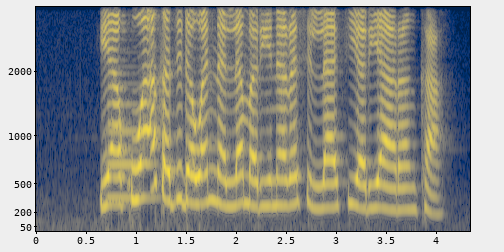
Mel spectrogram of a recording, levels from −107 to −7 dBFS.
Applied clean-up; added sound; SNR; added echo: none; Brass instrument; 13 dB; none.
